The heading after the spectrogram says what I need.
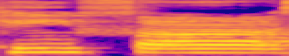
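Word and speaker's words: kefir: make some other things um I think you pronounce it kefa so you know they had all these added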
